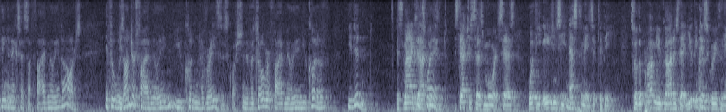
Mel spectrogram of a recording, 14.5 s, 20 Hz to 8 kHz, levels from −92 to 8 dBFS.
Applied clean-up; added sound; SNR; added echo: none; none; none; none.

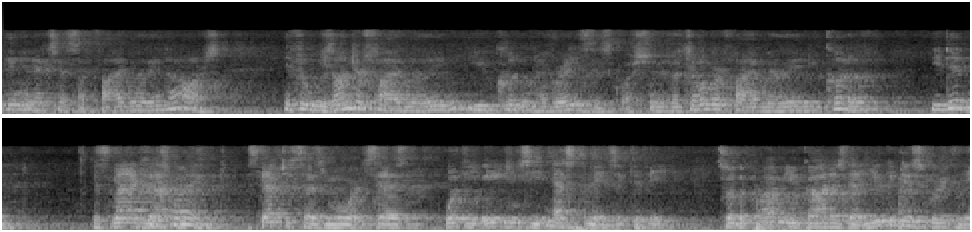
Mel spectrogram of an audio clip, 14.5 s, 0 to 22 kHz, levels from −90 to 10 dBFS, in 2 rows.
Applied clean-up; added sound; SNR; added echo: none; none; none; reverberation time 2.3 s.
